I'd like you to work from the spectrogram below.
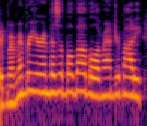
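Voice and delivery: teacher reminder. Shown as a demonstration. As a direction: lightly call back to the bubble mid-song. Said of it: "then I just say".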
